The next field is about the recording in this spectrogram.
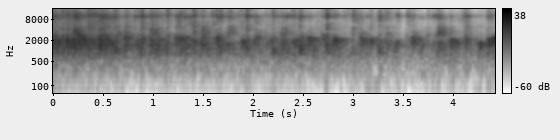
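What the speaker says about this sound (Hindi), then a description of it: "आप सब एक बार जोरदार तालियां।" Audience applause at a seminar on new media, a steady dense clapping from a large crowd that fills the room, fairly loud and continuous throughout with no voices over it.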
